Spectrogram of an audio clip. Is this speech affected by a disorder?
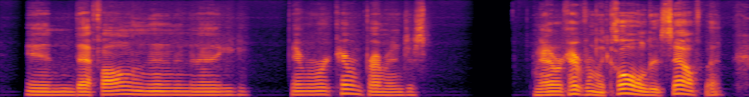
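Yes: Parkinson's disease.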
